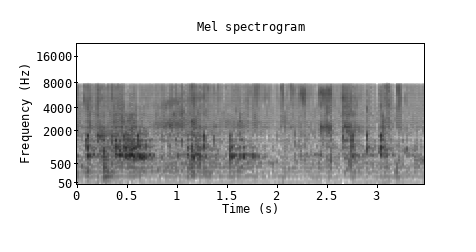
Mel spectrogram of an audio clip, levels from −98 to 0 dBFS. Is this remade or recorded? remade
